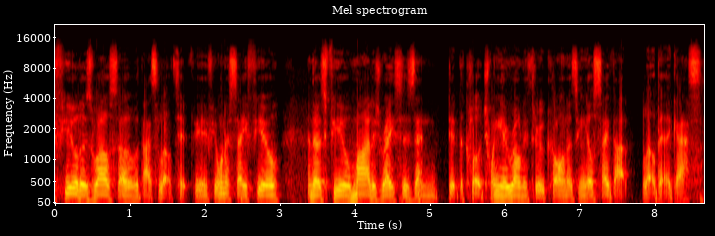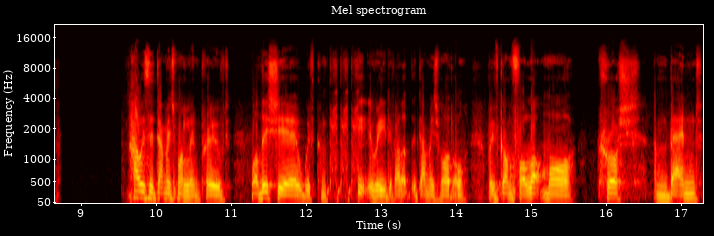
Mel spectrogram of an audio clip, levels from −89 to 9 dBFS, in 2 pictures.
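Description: At 3.15 s the real background drops out for about 200 ms and a smooth, detail-free hiss takes its place, sitting about 3 dB lower. That's comfort noise in place of the background, likely from Opus DTX: the sender goes quiet during pauses and the receiver fills in synthetic noise. It happens again at 8.81 s for 720 ms (about 5 dB down), at 11.17 s for 100 ms (about 3 dB up), and at 15.75 s for 140 ms (about 6 dB up).

Between 12.41 and 12.70 s there's a CD stuck on one turn. The laser jumps back to the same spot and replays a 144 ms slice twice, with a tiny mute at each jump. You get that quick, even stutter of a skipping disc before playback moves on.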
